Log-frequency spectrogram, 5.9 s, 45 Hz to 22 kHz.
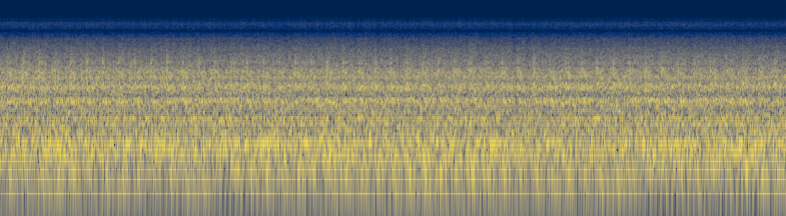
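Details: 1970 International Harvester 1456 Gold Demo barn-find diesel tractor, first start in 14 years: steady diesel clatter at an even idle with no misses or knocks; the oil pressure light goes off, so it is running smoothly and normally.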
